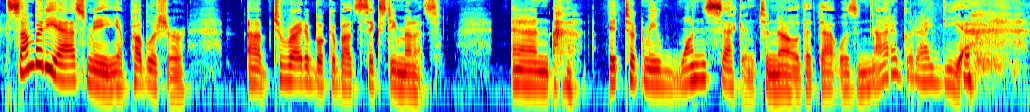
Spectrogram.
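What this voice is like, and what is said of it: Slightly hoarse voice. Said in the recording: “I'm a little hoarse. I've been talking too much.”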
